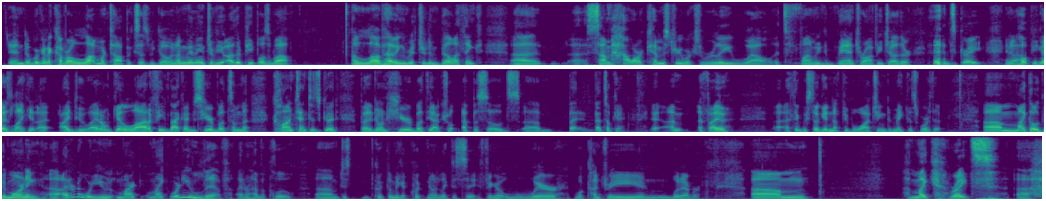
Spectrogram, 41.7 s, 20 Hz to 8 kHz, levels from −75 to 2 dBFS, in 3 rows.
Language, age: English, 40-59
